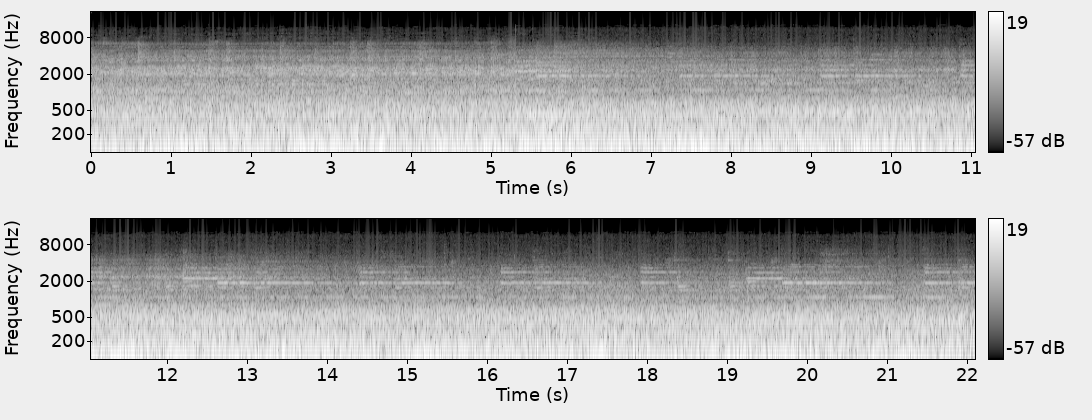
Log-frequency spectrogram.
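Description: Exhibition hall ambience: a steady, low hall noise with background music playing.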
